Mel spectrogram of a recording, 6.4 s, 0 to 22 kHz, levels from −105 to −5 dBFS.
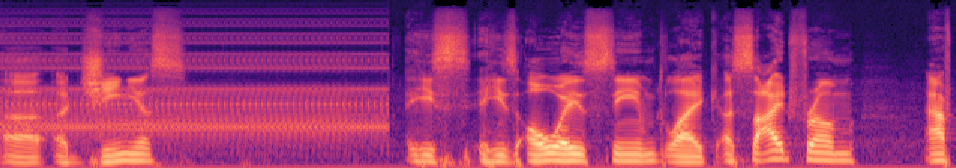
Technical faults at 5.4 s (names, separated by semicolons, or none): none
